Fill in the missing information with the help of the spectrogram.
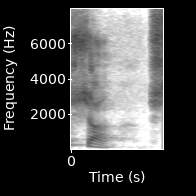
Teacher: ये शा का जो उच्चारण स्थान होता है वो तालु होता है, ठीक, तालु या तालव्य कहते हैं।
